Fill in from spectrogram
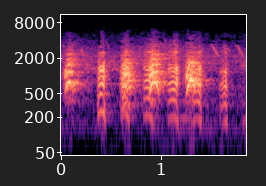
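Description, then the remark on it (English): A small terrier puppy barks and yips in a quick, excited string of about seven high, sharp barks, fairly loud with no talking, in woods in a park near the ocean in autumn. “Oh, you're the dumbest dog a man ever owned.”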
